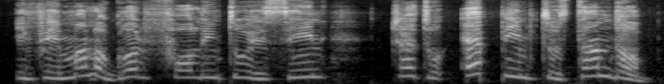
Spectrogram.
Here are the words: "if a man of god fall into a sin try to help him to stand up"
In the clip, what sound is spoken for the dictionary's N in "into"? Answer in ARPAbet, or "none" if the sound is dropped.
N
